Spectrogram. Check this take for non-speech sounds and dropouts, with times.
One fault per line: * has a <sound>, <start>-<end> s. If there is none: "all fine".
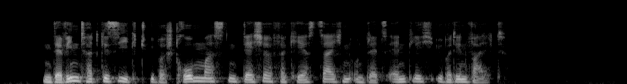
all fine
